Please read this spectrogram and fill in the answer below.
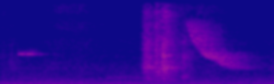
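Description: A brief high chirp, then about a second in a short hiss and a high whistle falling in pitch: a bird call, over quiet room tone.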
